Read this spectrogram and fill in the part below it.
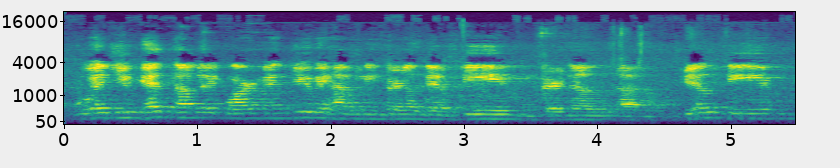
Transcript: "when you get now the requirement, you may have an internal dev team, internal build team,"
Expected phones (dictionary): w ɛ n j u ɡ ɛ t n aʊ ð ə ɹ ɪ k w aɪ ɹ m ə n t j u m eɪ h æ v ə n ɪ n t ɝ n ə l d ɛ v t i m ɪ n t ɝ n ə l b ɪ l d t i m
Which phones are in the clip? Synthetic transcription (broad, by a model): w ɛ n j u ɡ ɛ t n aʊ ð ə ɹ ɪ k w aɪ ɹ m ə n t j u m eɪ h æ v ə n ɪ n t ɝ n ə l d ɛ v t i m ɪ n t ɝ n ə l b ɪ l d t i m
